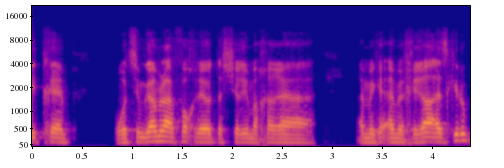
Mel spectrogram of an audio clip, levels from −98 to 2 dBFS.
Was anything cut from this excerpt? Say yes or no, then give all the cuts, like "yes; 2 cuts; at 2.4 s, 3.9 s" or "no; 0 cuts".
no; 0 cuts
